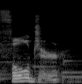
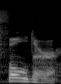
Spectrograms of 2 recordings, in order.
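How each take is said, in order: First: The middle consonant is a soft J-like sound. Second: The middle consonant is a hard D sound. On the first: The speaker calls it wrong. "sounds like it's an accent" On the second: The speaker calls it right. "It's a hard D sound"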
